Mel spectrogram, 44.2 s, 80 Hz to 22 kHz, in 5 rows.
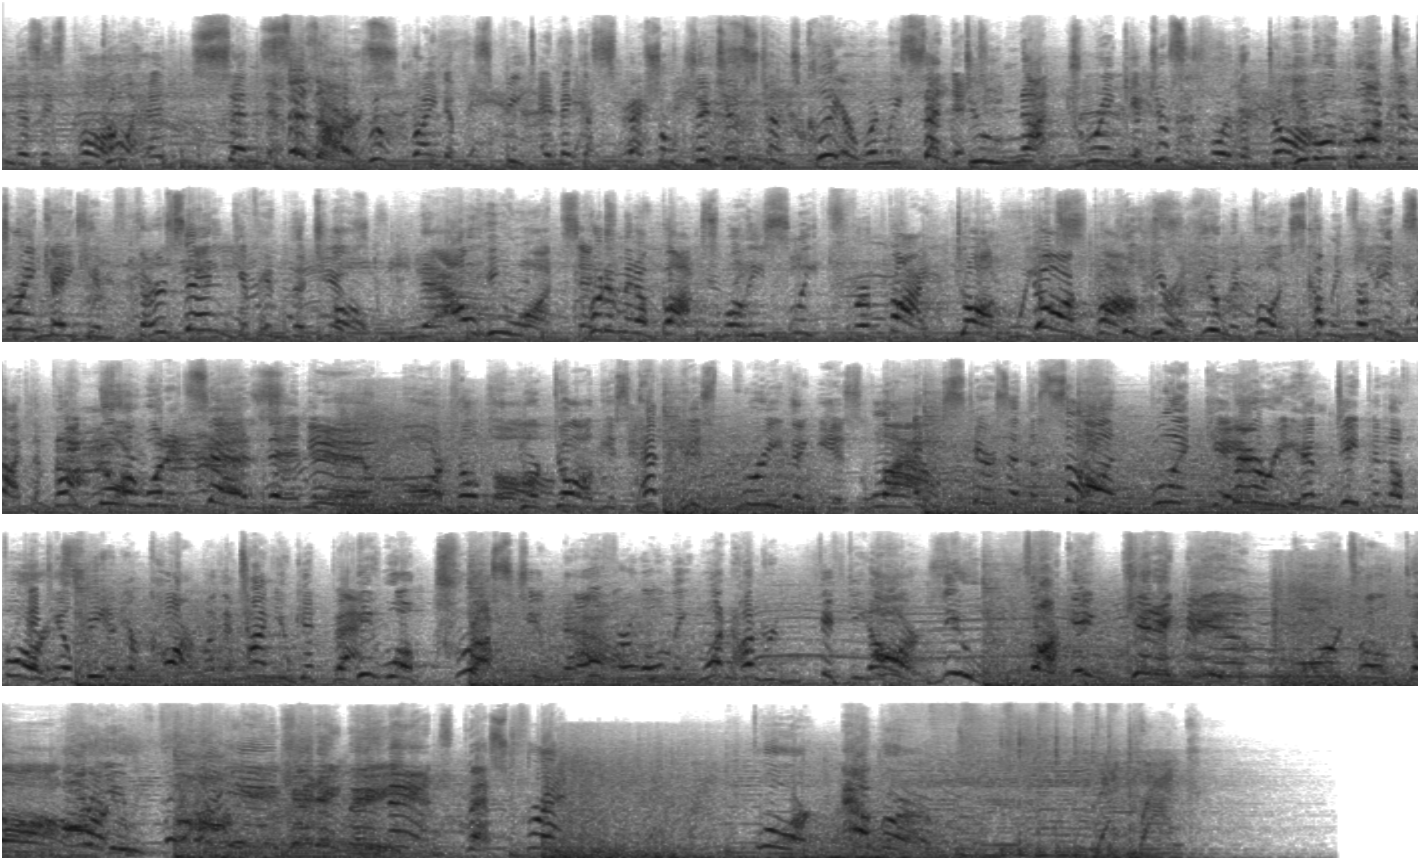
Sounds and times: Speech: 0.0 - 39.0, 40.0 - 41.4, 42.2 - 43.0
Music: 0.0 - 43.7.

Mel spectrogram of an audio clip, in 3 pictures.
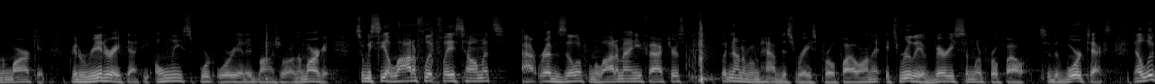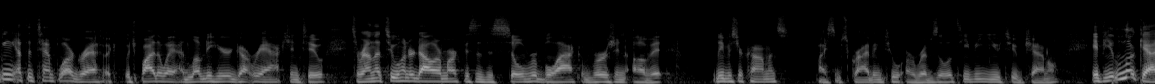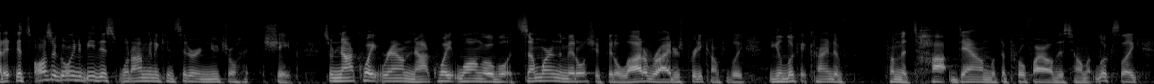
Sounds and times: Speech: 0.0 - 34.6.

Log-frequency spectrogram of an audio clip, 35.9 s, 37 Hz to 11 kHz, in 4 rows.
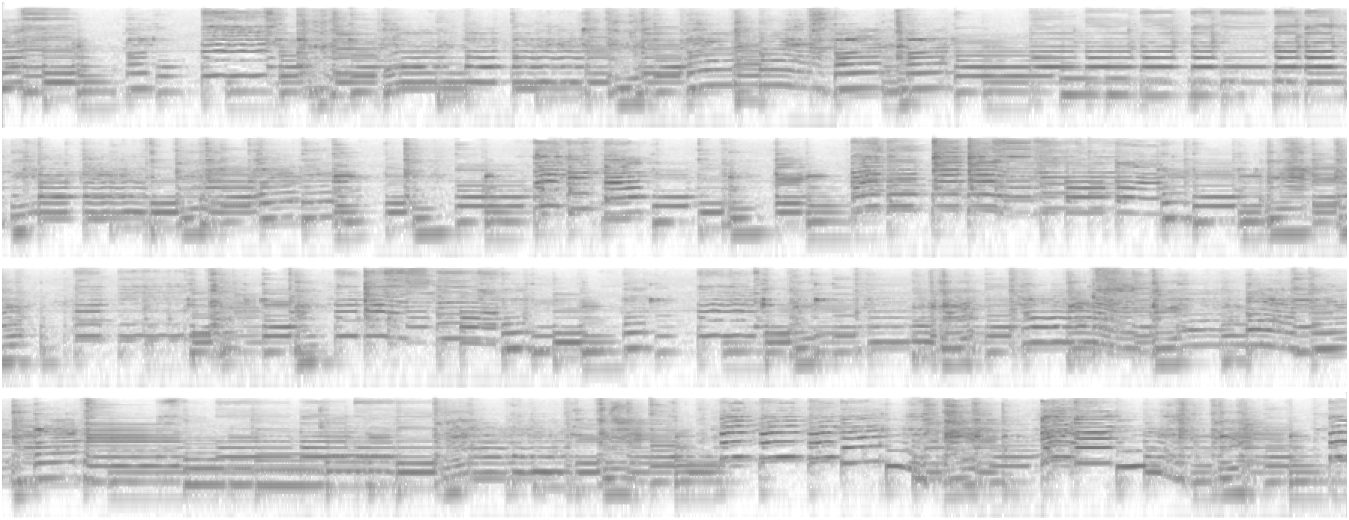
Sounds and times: Steel guitar, slide guitar: 0.0 - 35.8.

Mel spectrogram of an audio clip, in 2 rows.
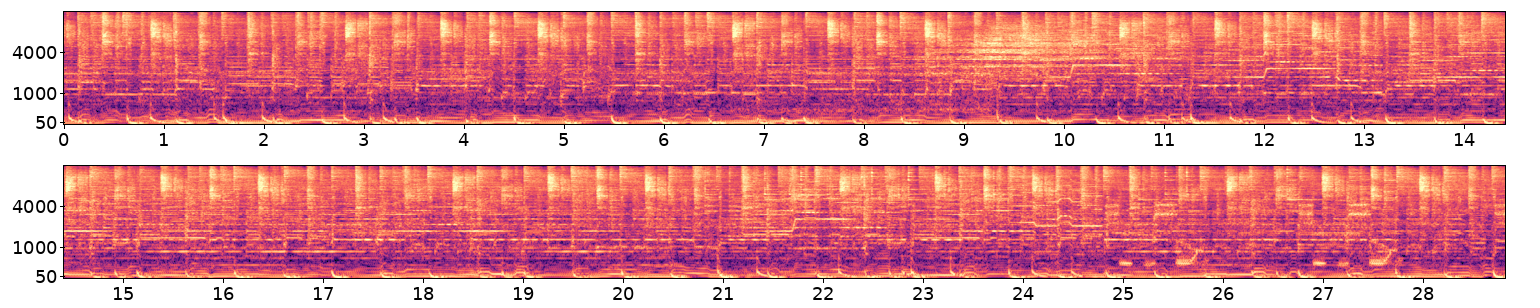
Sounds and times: Music: 0.0 - 28.8.

